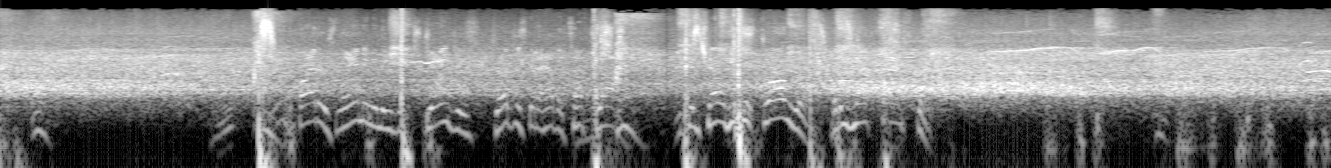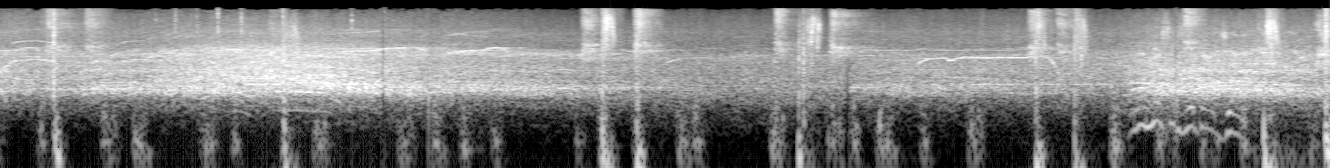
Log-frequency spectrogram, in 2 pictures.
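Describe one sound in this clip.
A crowd murmurs and cheers steadily in a large arena.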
